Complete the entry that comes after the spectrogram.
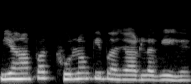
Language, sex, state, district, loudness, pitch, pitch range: Hindi, female, Uttar Pradesh, Hamirpur, -17 LUFS, 245 Hz, 210-260 Hz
